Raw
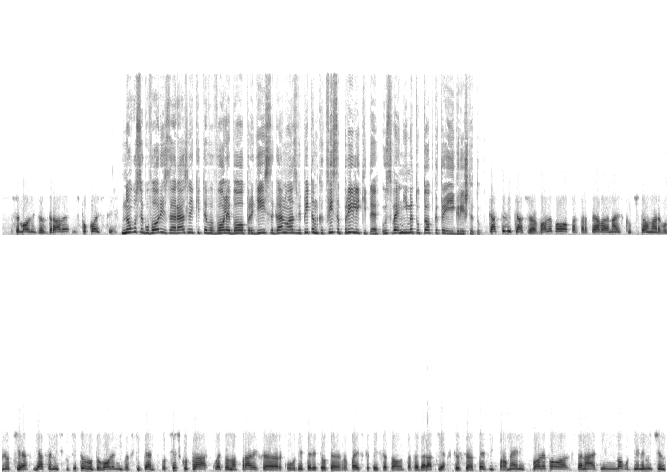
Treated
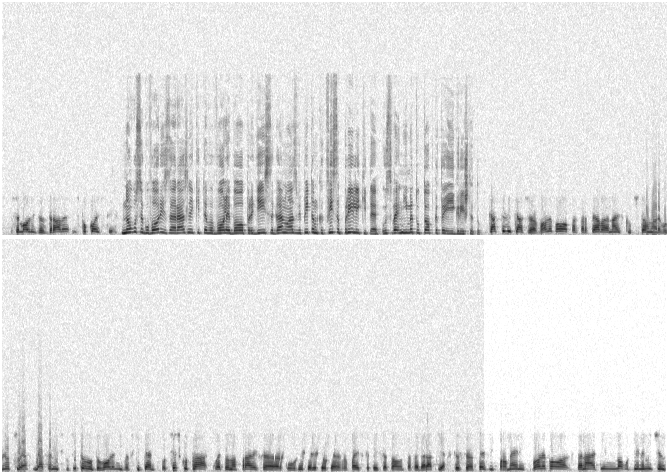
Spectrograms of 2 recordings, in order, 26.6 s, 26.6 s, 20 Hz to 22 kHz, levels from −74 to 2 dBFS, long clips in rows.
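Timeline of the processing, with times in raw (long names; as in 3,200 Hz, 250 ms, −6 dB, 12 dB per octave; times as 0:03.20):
0:12.87–0:14.90: hard clipping −16 dBFS
0:18.72–0:19.98: all-pass dispersion highs, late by 113 ms, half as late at 2,100 Hz
0:22.93: noise floor change −49 dB −56 dB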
